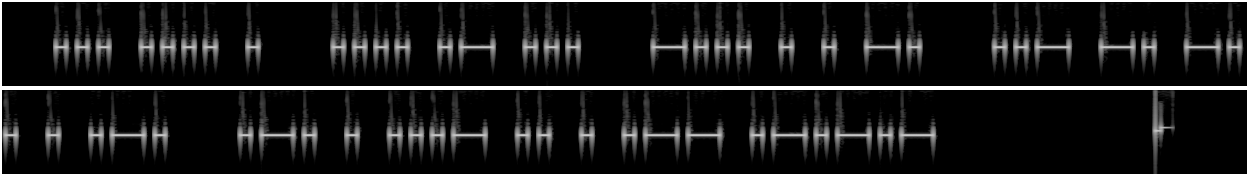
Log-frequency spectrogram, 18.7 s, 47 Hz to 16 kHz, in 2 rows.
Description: Morse code, heard as a keyed tone, about 15 wpm, 700 Hz. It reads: SHE HAS BEEN UNDER REVIEW.
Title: Sentences from Top 1000 Words - Review Part 6 - 15wpm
